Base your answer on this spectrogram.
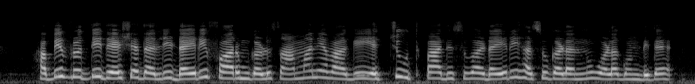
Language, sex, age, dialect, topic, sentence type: Kannada, female, 18-24, Mysore Kannada, agriculture, statement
